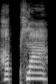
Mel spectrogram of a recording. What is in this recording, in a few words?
turret collide, de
